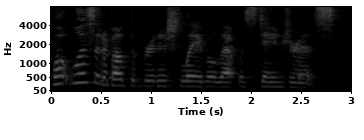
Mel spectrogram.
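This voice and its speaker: Woman interviewer, measured and formal, oral-history questions. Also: lowish voice, lively intonation.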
